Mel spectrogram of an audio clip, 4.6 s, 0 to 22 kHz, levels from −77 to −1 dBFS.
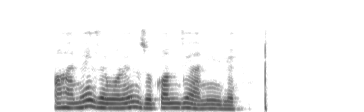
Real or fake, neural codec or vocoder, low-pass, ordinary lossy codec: real; none; none; none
